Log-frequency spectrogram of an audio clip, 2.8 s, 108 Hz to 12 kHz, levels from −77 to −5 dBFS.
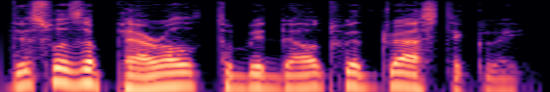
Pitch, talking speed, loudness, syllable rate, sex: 135 Hz, 195 wpm, -17 LUFS, 5.1 syllables/s, male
